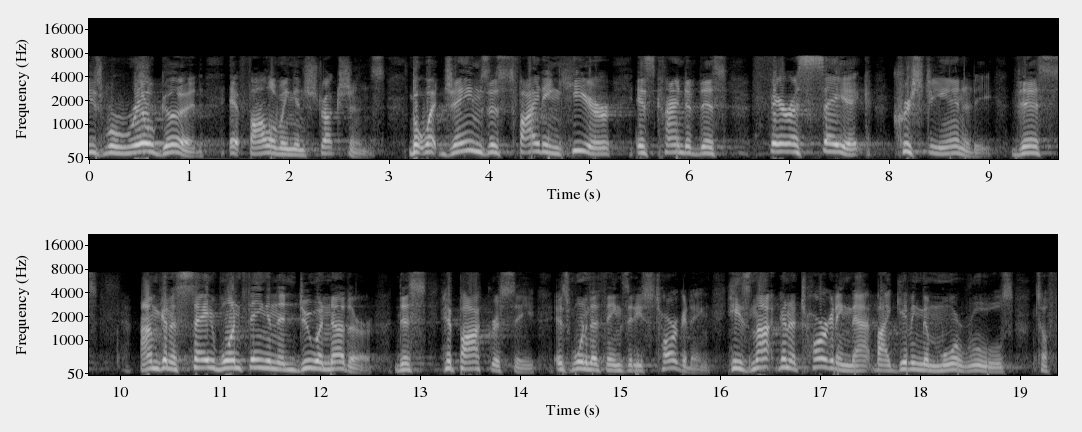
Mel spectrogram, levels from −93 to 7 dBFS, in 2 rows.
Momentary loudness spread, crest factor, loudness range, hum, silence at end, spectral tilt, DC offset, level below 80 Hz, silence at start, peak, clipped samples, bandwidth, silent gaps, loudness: 13 LU; 14 dB; 3 LU; none; 0.05 s; -5.5 dB/octave; under 0.1%; -62 dBFS; 0 s; -12 dBFS; under 0.1%; 7.6 kHz; none; -26 LUFS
